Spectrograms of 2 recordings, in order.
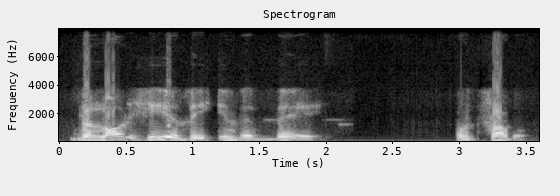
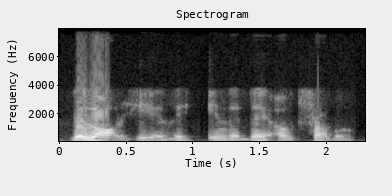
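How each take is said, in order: First: It is read more slowly. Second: It is read at a normal pace.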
